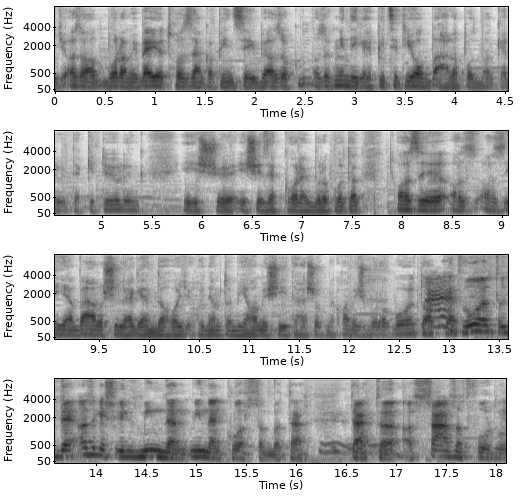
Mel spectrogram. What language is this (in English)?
Hungarian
